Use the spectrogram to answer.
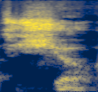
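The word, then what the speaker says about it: chiot: Like one of the things I said one time, there's um a puppy is called a show and it's spelled C H I O T E, but it's show.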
